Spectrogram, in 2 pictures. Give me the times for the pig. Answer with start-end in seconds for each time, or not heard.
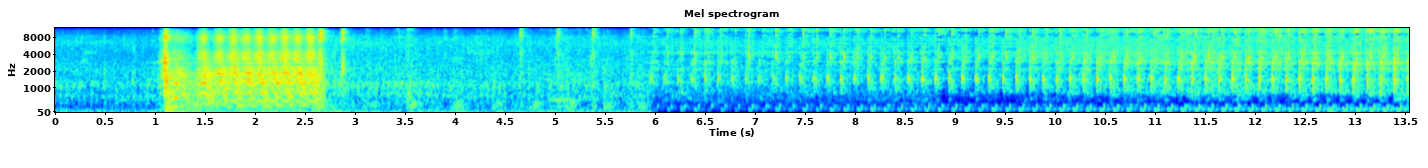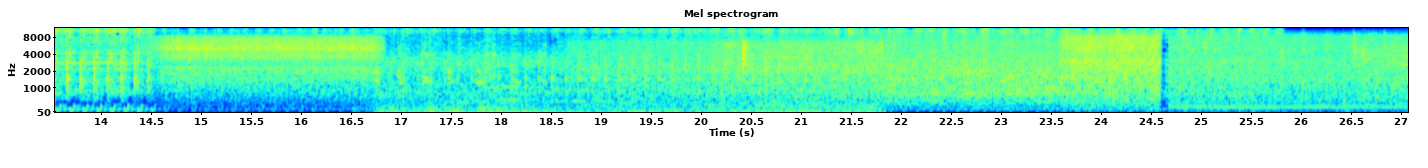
16.5-18.5.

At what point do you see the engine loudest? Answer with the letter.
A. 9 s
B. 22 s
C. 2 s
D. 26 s
C.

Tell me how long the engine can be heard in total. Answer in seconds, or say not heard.
27 s.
